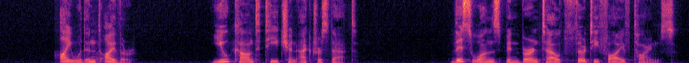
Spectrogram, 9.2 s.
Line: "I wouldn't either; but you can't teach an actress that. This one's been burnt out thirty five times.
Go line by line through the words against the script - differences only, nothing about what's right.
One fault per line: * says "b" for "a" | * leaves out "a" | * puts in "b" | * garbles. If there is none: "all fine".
* leaves out "but"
